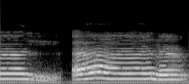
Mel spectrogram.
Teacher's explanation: تو یہ مد جو ہے نا مد لازم کلمی مخفف ہوئے گا, آپ نے 5 سے 6 الف کی مقدار میں کھینچنا ہے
